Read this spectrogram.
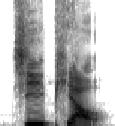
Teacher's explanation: first tone, fourth tone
